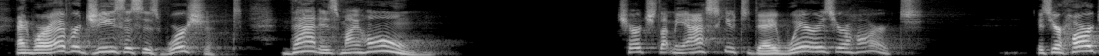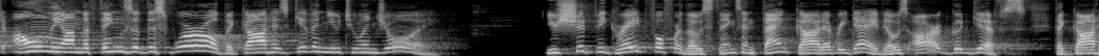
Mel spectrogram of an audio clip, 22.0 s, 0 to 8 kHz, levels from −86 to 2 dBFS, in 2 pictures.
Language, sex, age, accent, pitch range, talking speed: English, male, 40-59, American, 150-215 Hz, 145 wpm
